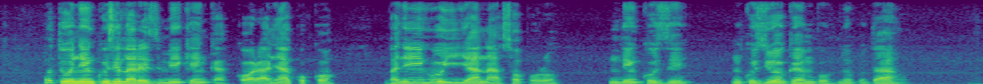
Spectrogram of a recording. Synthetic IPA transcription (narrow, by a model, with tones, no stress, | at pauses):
o˦tu˨o˦ɲe˦ŋ̩˦ku˦zi˦la˦ɾe˨zi˨m̩˦i˦ke˦ŋ̩˦ka˦kɔ˨ɾa˨ɲ˦a˦kʷʊ˦kɔ˦ | ba˨ɲe˦ɾi˦ɦo˦˨ji˨ja˦na˨a˨sɔ˦pʊ˨ɾʊ˦ | n̩˦dɪ˦ | ŋ̩˦ku˦zi˦o˦ɡe˦m̩˦bʊ˦no˨bu˨da˦ɦʊ̰˨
